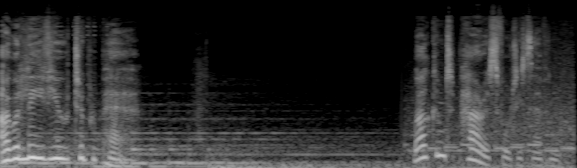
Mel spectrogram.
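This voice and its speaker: Female game handler: cool, formal, articulate, lively intonation, music underneath. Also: a little high, fast talker. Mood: poised, dryly encouraging. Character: poised, cool female handler briefing an assassin. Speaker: mission briefing handler. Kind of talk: scripted video game mission briefing.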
